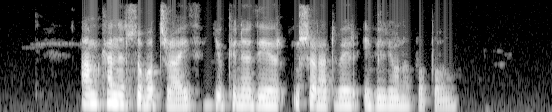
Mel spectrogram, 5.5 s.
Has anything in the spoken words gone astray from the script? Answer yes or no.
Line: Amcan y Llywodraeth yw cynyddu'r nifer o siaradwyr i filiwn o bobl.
yes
